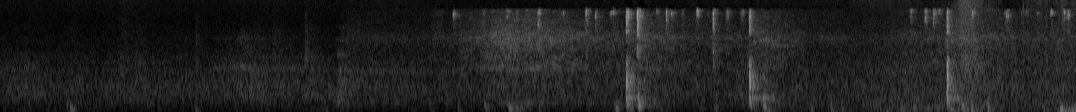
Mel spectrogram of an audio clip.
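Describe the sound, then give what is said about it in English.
Keyboard typing during a marathon retyping of a whole novel. Faint, irregular key clicks start sparse and grow denser and louder toward the end. “In response to Simon Morris's Getting Inside Jack Kerouac's Head, I am going to marathon retype all of Jack Kerouac's The Subterranean Institute.”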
